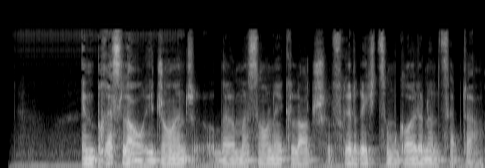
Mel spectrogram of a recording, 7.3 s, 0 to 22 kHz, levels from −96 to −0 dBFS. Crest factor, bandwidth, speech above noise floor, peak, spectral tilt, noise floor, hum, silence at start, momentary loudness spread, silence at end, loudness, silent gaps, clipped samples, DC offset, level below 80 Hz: 18 dB; 11.5 kHz; 23 dB; -12 dBFS; -5.5 dB/octave; -51 dBFS; none; 0.35 s; 11 LU; 0 s; -29 LUFS; none; under 0.1%; under 0.1%; -38 dBFS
